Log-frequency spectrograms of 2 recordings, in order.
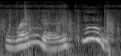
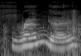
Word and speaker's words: Renge: done visual aids so first syllable is nom the second oh don't run away from me here the second is myoho yoho making sure you can see rengay rengay renge kyo and again the whole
